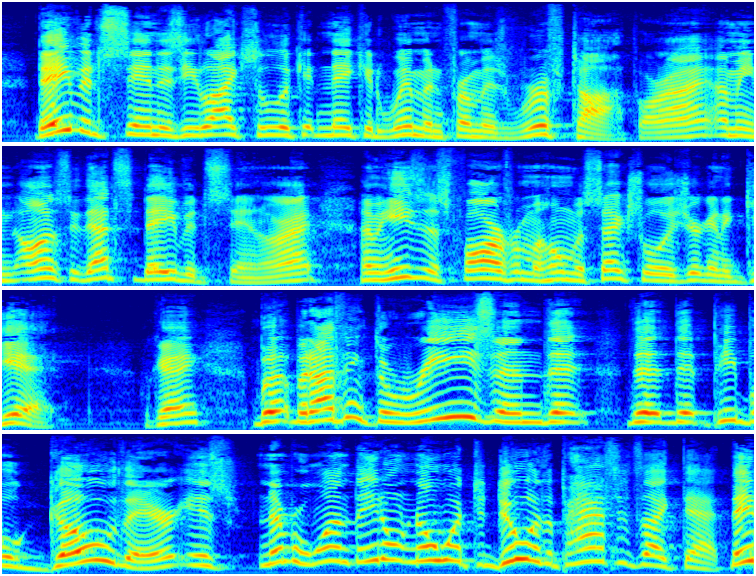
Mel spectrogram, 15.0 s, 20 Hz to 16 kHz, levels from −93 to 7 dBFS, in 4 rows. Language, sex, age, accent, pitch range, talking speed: English, male, 40-59, American, 165-265 Hz, 255 wpm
